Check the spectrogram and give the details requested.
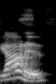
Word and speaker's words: Giannis: ahead and get that his name is GIS no y yan yan silent G okay it's Giannis damn I [ __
